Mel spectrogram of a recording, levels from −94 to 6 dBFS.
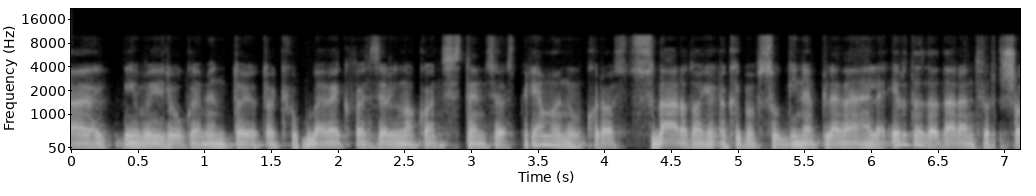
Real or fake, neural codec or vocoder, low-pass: fake; vocoder, 22.05 kHz, 80 mel bands, Vocos; 9.9 kHz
